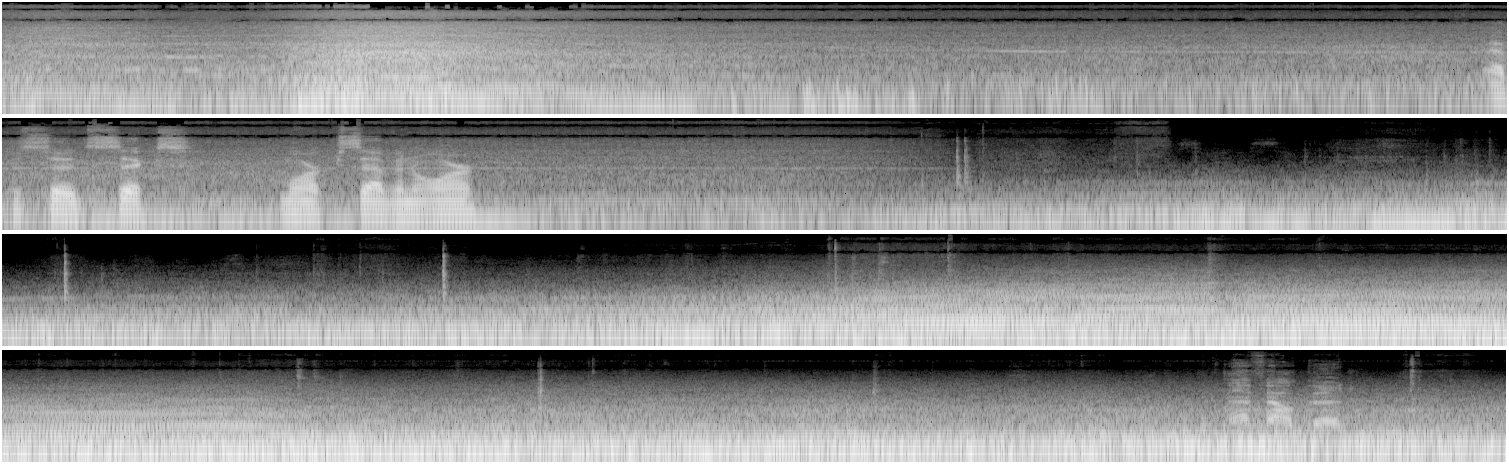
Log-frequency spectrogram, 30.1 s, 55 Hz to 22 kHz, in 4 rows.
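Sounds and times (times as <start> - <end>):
car engine accelerating: 0.0 - 30.0.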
